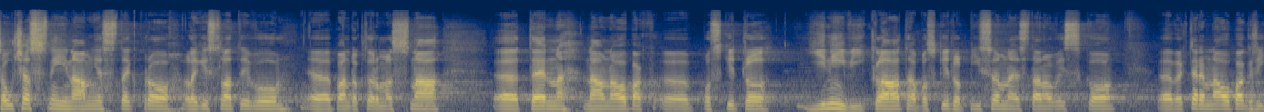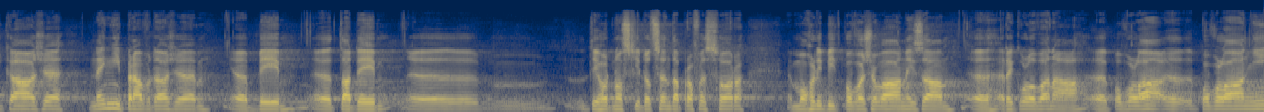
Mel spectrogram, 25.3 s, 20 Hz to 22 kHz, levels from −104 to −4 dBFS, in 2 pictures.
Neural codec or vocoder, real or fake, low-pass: vocoder, 48 kHz, 128 mel bands, Vocos; fake; 14.4 kHz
